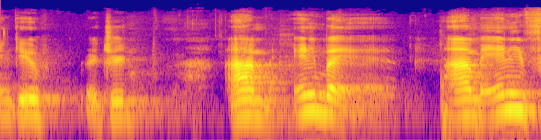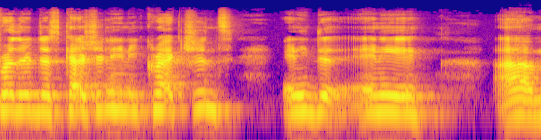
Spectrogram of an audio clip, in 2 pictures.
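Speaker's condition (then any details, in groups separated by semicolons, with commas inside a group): Cerebral palsy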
